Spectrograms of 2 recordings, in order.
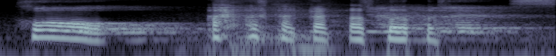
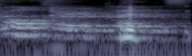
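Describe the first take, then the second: First: It is said in a put-on deep man's voice. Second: It is said in her own normal voice.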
